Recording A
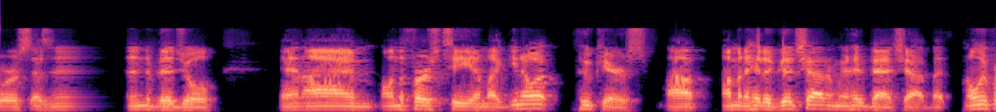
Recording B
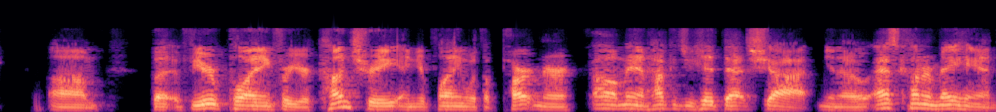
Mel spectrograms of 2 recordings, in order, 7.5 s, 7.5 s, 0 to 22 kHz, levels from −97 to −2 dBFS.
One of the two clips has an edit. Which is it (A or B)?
B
